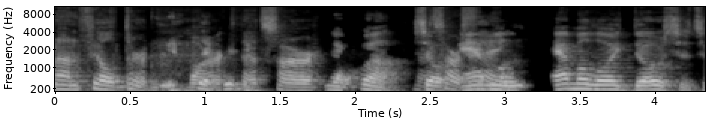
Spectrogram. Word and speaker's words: Amyloidosis: Amyloidosis. It's very difficult to pronounce. So it's Amy. It's Amy.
